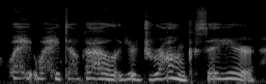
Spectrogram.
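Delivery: high, hushed imitation of worried pleading; mock pleading. Friends call after her as she runs out, mock pleading. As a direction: plead in a small, high put-on voice.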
